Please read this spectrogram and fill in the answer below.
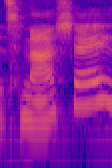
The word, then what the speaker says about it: Tinashe: I've been listening to Tinashe.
